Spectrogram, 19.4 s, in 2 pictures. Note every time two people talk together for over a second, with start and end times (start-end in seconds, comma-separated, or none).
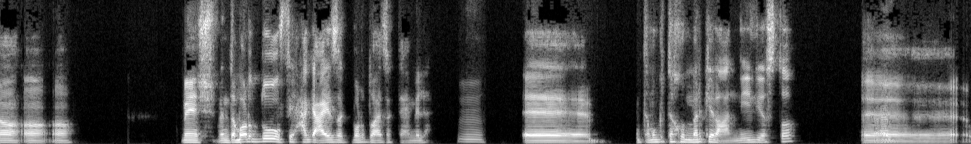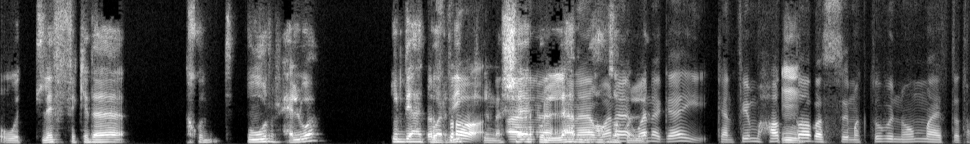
14.0-16.2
